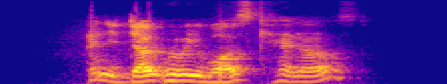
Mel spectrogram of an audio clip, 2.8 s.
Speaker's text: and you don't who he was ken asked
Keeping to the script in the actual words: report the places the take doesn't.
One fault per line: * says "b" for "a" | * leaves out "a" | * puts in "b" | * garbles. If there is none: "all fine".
all fine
